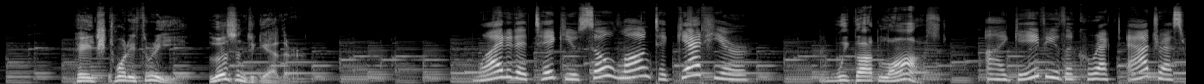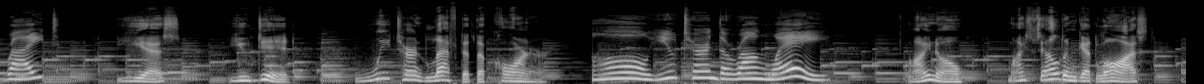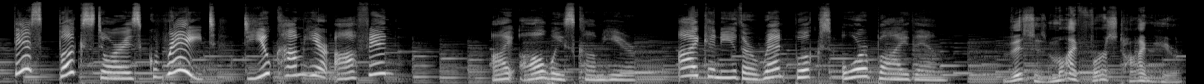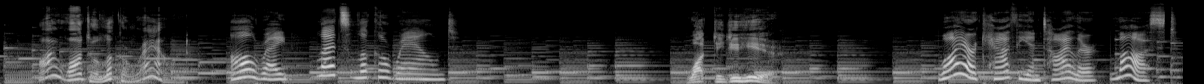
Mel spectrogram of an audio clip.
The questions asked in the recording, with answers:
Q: Why are Kathy and Tyler lost?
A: Because they turned the wrong way.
